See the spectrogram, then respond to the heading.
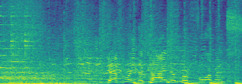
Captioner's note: bell ringing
